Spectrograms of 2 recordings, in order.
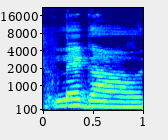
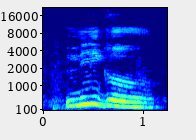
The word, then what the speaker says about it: legal: words a word like Lego shouldn't be late now you should say what legal okay it is legal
